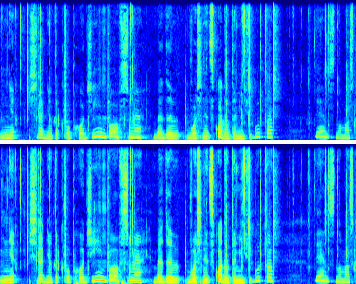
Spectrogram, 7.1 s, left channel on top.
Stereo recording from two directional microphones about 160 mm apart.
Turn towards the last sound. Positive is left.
turn(degrees=-40)  # may be behind; listen again after turning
